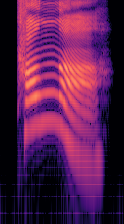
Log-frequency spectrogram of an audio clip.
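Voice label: "tang1", Chinese; HSK4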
